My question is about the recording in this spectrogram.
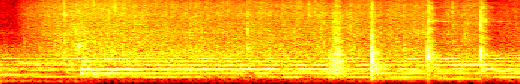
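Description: Mushrooms sizzling in a frying pan over a gas burner, a steady hiss, with a few sharp clicks near the end.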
